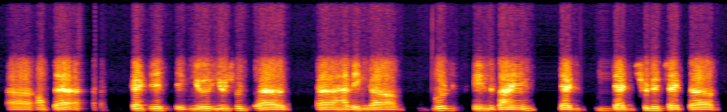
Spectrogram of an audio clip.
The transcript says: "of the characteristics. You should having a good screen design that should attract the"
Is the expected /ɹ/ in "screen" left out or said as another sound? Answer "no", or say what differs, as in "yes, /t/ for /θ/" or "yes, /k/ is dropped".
yes, /ɹ/ is dropped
